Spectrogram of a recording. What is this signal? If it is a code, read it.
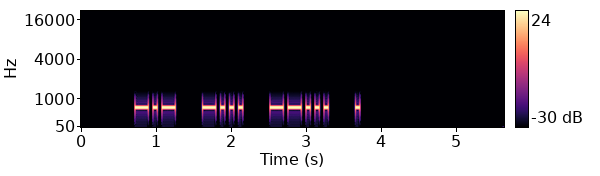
Morse code, heard as a keyed tone, about 20 wpm, spaced as for 15 wpm, 700 Hz. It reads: KB7E
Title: USA Call Signs - 2x Character Spacing - 20wpm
